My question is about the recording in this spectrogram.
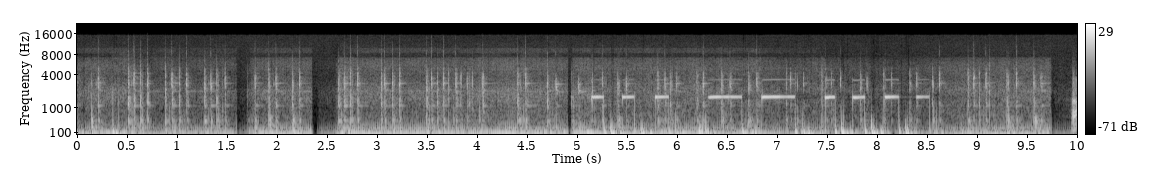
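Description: Radio-drama sound effect of telegraph signalling: rapid irregular clicking, with a run of short and long beeps in the middle like Morse code.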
